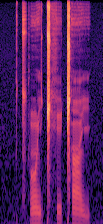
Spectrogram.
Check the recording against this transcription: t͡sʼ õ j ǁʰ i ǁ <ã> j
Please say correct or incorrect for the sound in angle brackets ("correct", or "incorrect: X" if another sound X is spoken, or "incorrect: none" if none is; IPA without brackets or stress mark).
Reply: correct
